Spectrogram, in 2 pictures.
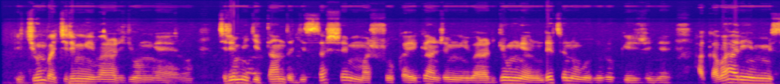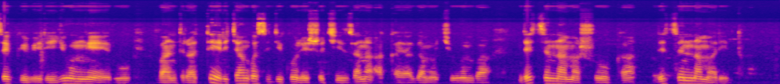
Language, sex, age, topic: Kinyarwanda, male, 18-24, finance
